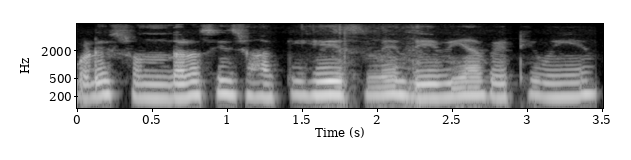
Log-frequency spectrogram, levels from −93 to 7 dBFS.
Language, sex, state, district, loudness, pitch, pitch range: Hindi, female, Maharashtra, Chandrapur, -17 LUFS, 195 Hz, 180-215 Hz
